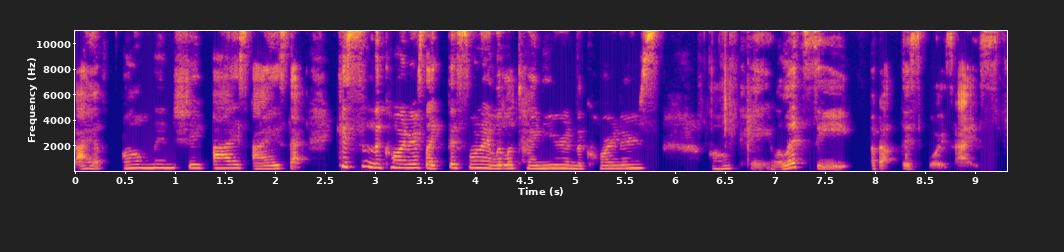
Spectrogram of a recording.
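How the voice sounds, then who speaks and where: A woman's voice: high-pitched, darkish tone, poor audio. A woman hosting an interactive storybook read-aloud for young children, often putting questions to her listeners and addressing them as friends. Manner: asks the listeners frequent questions.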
